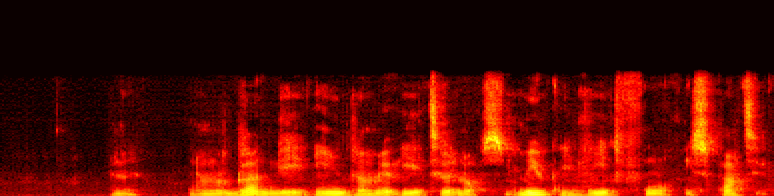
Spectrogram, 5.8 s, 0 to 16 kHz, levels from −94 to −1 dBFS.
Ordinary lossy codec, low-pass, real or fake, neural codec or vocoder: none; 9.9 kHz; fake; autoencoder, 22.05 kHz, a latent of 192 numbers a frame, VITS, trained on one speaker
